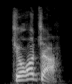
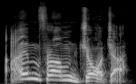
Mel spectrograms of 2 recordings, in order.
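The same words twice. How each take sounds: First: Put-on much higher, heavy German accent on Georgia; stronger German accent. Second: Put-on much higher, slow German-accented claim; a German bluffing a Georgia origin in German accent. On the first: Von Manstein answering the cop, thicker German accent. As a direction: lean harder into the German accent. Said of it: "speaking with an even stronger accent". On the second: Lieutenant answering the cop, in a light German accent. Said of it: "spoken in his German accent". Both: A narrator's reading.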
